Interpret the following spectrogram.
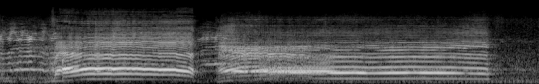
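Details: Sheep bleating in two long, loud harmonic calls, the first wavering and dropping at its end, the second steadier and held for nearly three seconds before stopping abruptly.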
